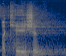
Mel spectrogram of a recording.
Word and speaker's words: occasion: there's no such word next occasion occasion occasion to occasion occasion no such word okay let's try to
